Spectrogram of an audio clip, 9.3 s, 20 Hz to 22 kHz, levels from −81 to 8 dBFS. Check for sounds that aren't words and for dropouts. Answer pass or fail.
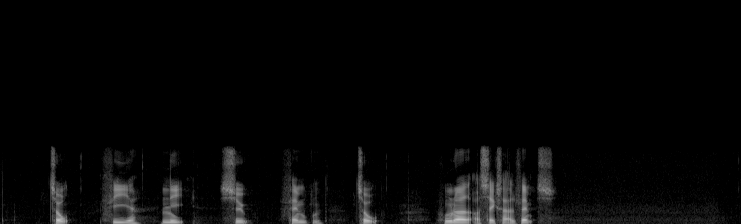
pass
